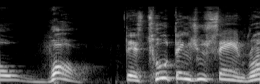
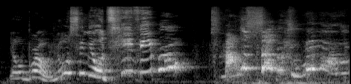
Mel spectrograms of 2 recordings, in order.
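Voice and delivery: much higher, laughing yell; high shouting at viewer; 14 semitones higher than usual. Acted. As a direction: break character and holler at the viewer. Breaks character to yell at viewer.

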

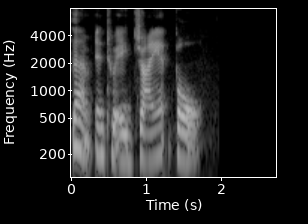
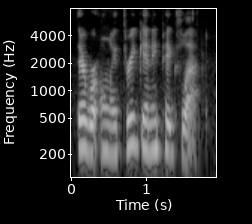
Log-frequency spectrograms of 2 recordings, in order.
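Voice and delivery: usual speaking voice

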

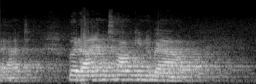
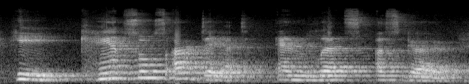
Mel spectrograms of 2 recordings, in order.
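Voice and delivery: slowed right down, each word weighed; slow, deliberate emphasis on cancels; much slower than usual. Real, not acted. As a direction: lay it out slowly so it sinks in. Stressing the key verse.

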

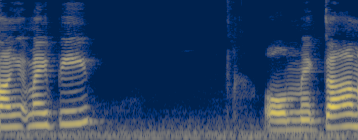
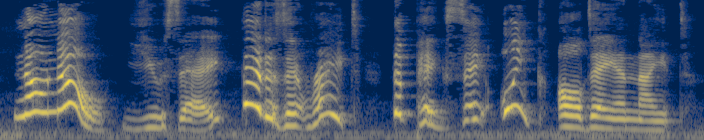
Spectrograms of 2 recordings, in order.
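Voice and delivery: lively picture-book read with animal sounds; reading to children; 4 semitones higher, 7 dB louder, slower than usual. A narrator's reading. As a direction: perform each animal for little listeners. Reads Moo Ba La La La aloud.

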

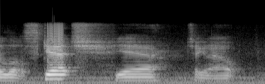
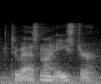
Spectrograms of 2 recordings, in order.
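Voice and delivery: normal talking voice

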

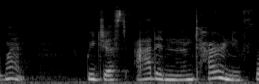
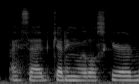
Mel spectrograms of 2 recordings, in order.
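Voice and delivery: ordinary delivery

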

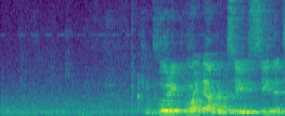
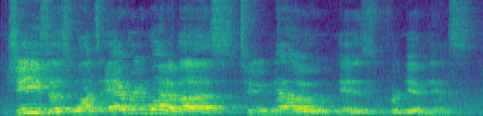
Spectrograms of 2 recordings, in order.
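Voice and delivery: usual speaking voice

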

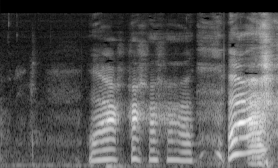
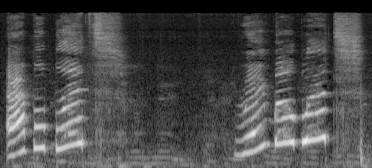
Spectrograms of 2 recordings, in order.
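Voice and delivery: high, loud calls searching for friends; calling out; 13 semitones higher, 6 dB louder than usual. Acted. Pony calling out for her missing friends, loud and high. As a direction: shout the names up into the air.

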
